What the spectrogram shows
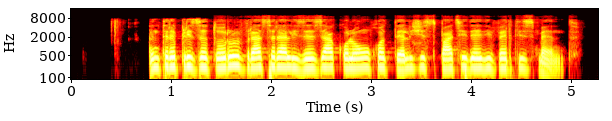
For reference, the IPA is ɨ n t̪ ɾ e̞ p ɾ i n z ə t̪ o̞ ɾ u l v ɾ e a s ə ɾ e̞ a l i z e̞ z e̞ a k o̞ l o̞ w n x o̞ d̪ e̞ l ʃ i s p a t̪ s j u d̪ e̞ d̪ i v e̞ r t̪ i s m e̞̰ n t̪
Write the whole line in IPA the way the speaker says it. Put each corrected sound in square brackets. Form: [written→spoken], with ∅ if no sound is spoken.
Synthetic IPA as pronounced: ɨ n t̪ ɾ e̞ p ɾ i n z ə t̪ o̞ ɾ u l v ɾ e a s ə ɾ e̞ a l i z e̞ z e̞ a k o̞ l o̞ [w→u] n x o̞ [d̪→t̪] e̞ l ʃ i s p a t̪ s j u d̪ e̞ d̪ i v e̞ r t̪ i s m e̞̰ n t̪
